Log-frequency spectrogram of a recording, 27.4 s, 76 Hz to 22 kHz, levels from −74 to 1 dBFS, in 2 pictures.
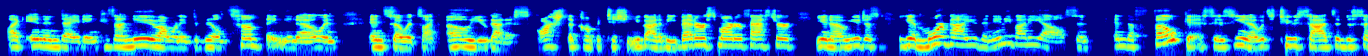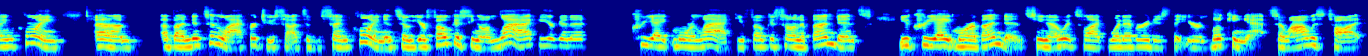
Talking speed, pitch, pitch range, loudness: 225 wpm, 200 Hz, 185-220 Hz, -22 LUFS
